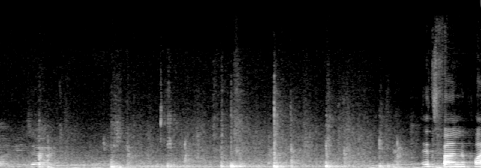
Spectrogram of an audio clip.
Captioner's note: footsteps plodding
